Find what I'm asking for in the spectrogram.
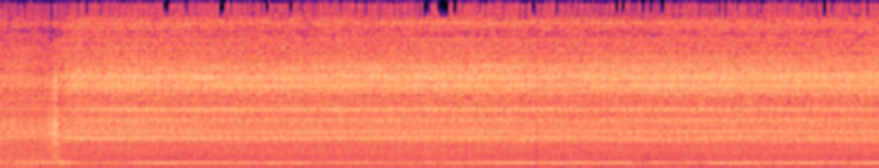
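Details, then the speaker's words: Lathe boring a shaper nut: a steady piercing squeal holds at one pitch through the cut over the machine's hum; boring bar chatter, the bar sticking out about two and a half inches farther than necessary. "hear that chatter that ain't good"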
